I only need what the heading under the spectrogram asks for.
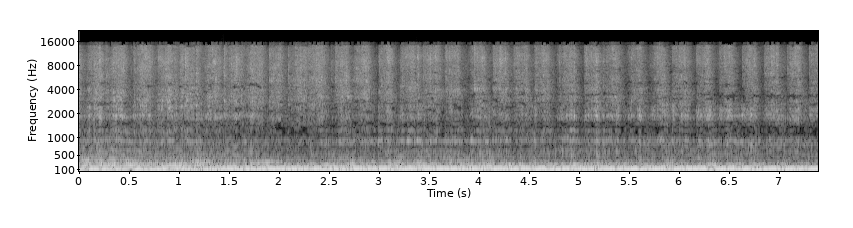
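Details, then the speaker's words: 2002 GMC Sierra V8 cold start after sitting a couple of days: deep, steady burble at cold idle, even with no knocks, ticks or misses; engine sounds good. "so anyway man that sounds good doesn't it"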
